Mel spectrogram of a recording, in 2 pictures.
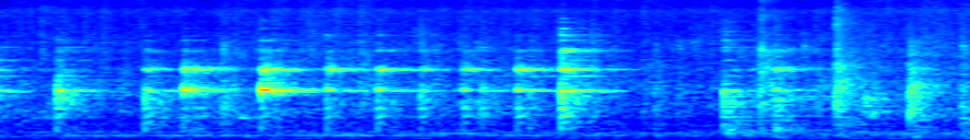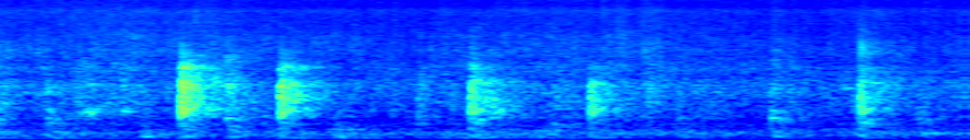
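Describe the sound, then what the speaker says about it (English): Onion frying in a pan sizzles softly while a utensil stirs and scrapes it in quick repeated strokes, with occasional clinks of metal against the pan. "on the other pan I'm going to put in my onion."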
